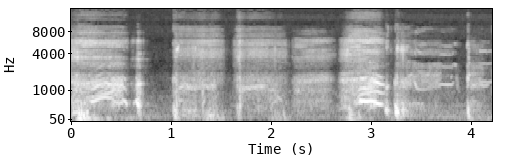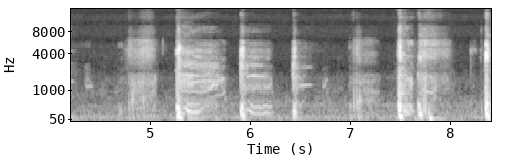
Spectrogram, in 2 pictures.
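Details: Person coughing and feeling dizzy, thinking they might pass out: about a dozen harsh coughs and throat clearings in eight seconds, with strained groaning voice between bursts.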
